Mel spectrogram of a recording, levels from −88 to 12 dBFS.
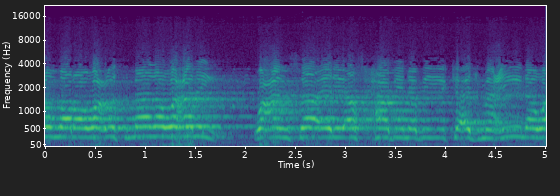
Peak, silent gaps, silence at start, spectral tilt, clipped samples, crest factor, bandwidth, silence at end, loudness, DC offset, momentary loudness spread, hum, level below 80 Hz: -8 dBFS; none; 0 s; -4.5 dB/octave; under 0.1%; 12 dB; 7.6 kHz; 0 s; -21 LUFS; under 0.1%; 9 LU; none; -56 dBFS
